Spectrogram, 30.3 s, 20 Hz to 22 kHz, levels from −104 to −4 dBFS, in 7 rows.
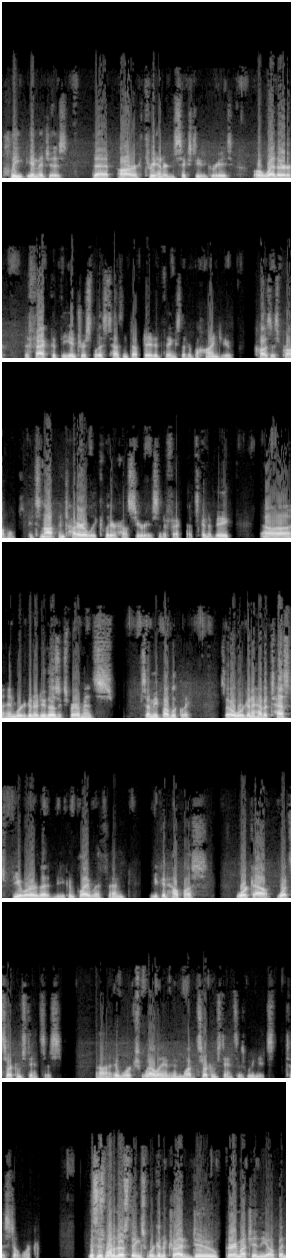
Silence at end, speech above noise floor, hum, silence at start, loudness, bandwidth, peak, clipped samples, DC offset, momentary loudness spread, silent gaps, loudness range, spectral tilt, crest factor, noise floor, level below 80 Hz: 0 s; 42 dB; none; 0 s; -21 LUFS; 14.5 kHz; -8 dBFS; under 0.1%; under 0.1%; 15 LU; 8.01-8.11 s, 22.69-22.73 s, 26.63-26.84 s, 29.29-29.35 s; 6 LU; -5.5 dB/octave; 14 dB; -63 dBFS; -54 dBFS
